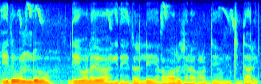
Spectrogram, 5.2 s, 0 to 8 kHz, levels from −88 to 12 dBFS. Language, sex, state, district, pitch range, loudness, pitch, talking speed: Kannada, male, Karnataka, Koppal, 115-130 Hz, -17 LUFS, 120 Hz, 105 wpm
